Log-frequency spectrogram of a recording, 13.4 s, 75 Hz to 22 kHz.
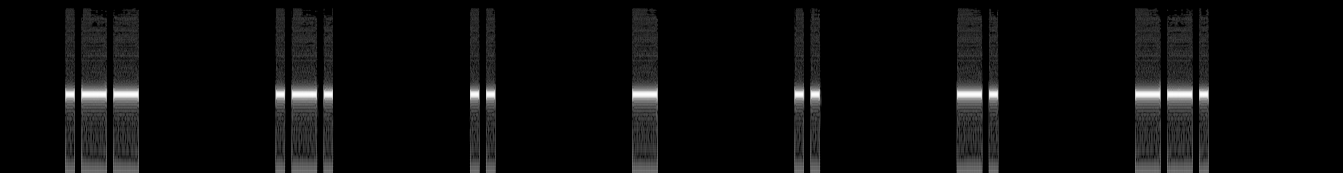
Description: Morse code, heard as a keyed tone, about 15 wpm, spaced as for 5 wpm, 1000 Hz. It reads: WRITING
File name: qotdfiles / 5wpm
